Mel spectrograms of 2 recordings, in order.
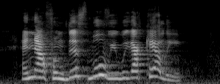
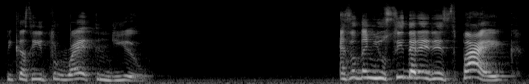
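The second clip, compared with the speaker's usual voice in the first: ordinary talk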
